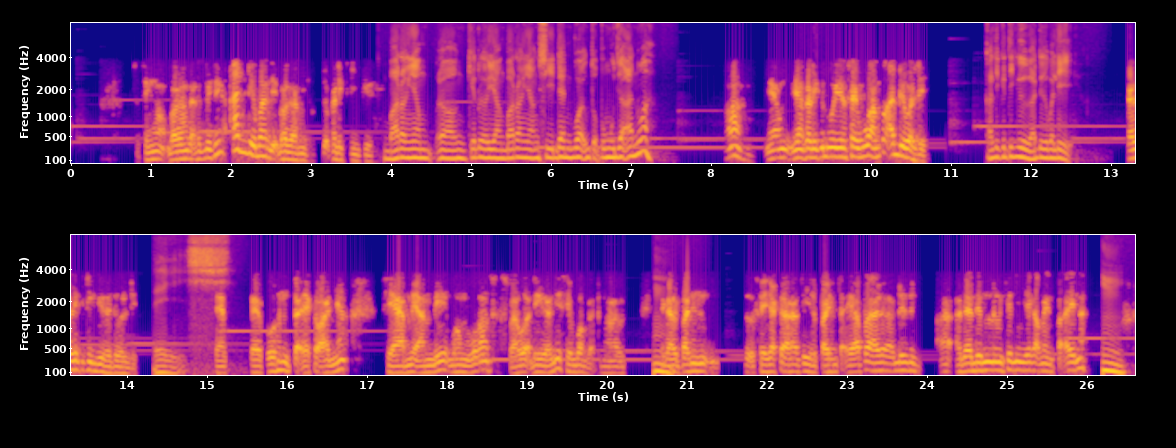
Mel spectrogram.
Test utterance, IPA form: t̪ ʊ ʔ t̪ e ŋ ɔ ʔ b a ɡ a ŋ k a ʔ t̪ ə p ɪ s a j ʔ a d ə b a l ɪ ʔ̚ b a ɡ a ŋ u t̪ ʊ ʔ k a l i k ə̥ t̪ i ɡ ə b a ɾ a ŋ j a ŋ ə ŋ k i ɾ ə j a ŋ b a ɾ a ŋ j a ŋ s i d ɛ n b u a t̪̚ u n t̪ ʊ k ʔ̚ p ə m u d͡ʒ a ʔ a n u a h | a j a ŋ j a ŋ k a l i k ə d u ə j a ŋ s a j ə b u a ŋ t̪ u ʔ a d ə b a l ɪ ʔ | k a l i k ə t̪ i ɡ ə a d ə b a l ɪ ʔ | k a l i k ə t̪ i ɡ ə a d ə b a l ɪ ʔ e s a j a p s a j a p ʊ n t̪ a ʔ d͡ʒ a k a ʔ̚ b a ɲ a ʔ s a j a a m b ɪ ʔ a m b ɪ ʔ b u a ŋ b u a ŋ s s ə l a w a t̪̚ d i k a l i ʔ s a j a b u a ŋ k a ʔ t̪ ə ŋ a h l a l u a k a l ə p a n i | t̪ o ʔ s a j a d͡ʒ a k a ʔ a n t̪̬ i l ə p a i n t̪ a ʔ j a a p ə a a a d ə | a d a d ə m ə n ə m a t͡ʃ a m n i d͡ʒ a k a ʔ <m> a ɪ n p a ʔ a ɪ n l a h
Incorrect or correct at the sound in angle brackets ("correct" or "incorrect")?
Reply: correct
